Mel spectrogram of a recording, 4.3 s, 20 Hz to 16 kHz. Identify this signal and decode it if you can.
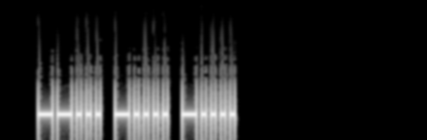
Morse code, heard as a keyed tone, about 25 wpm, 690 Hz. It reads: 766
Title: Numbers - 3-Digit 25wpm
